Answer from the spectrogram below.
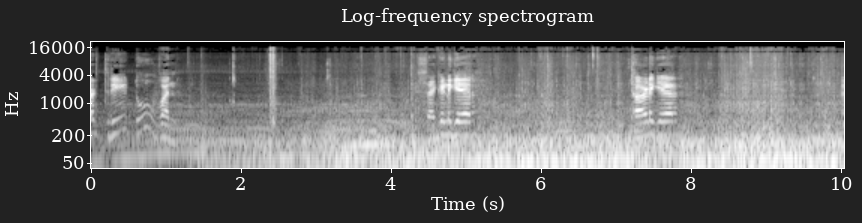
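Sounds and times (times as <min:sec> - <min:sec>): diesel engine accelerating: 0:00.0 - 0:10.0.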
